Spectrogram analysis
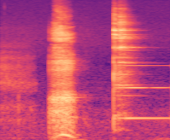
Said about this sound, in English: That is the chime that rings when the door has a person. There's somebody at the door. There's two people at the door.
